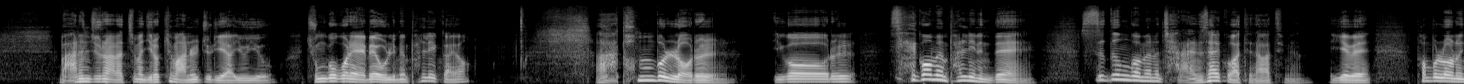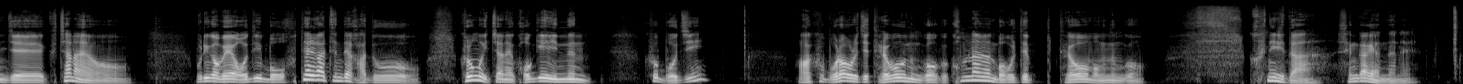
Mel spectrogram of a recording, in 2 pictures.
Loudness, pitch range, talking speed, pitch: -18 LUFS, 95-150 Hz, 280 characters per minute, 115 Hz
